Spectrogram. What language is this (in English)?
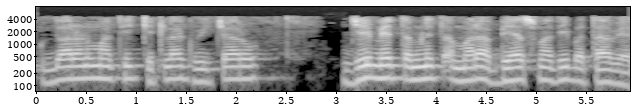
Gujarati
